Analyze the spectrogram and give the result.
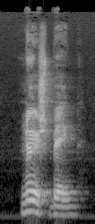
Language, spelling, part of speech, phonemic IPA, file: Dutch, neusbeen, noun, /ˈnøzben/, Nl-neusbeen.ogg
- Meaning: the nasal bone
